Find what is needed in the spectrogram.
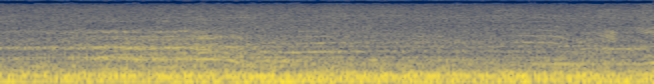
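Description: Steel roller coaster train running along its track, a steady low rumble as it approaches.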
